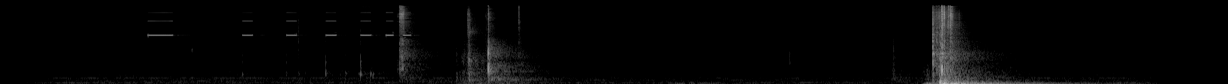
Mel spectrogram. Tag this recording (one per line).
beep
code
door
key
Keycard
locked
open
safe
